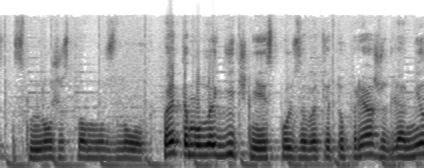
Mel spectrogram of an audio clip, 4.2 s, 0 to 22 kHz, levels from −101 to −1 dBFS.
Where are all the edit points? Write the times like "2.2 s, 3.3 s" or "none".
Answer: 1.5 s

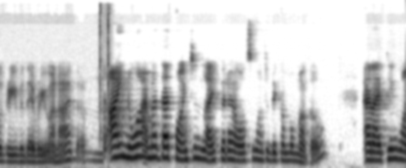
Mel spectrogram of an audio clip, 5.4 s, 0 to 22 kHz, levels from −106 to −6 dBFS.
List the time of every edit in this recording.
1.4 s

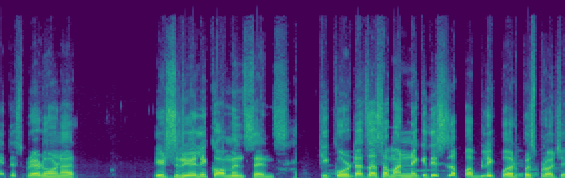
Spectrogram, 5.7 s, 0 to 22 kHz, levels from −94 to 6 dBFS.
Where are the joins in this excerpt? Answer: 2.9 s

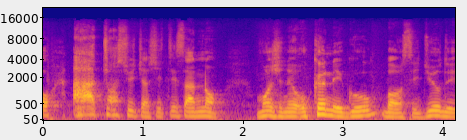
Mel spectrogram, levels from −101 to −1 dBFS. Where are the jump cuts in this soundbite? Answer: none

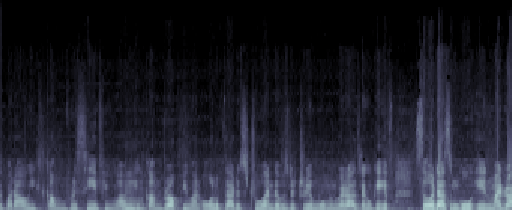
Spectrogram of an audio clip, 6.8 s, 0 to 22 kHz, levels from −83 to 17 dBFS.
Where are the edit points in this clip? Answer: none

